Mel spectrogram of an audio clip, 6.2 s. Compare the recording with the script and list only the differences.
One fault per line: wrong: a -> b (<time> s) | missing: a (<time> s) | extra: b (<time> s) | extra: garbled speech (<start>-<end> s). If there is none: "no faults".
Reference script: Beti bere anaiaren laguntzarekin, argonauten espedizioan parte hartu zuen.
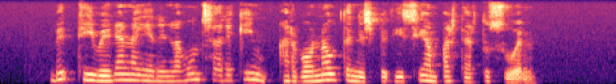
no faults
